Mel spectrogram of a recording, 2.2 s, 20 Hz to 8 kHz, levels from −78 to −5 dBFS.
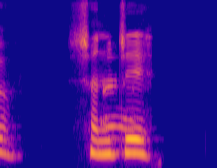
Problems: constant background noise, echo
